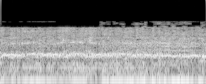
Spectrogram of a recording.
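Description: A car skids as it is forced to the curb, its tires giving a continuous, steady squeal that holds at an even loudness for the whole stretch.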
